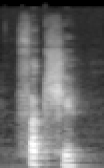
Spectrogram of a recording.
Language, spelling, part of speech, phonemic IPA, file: Dutch, faxje, noun, /ˈfɑkʃə/, Nl-faxje.ogg
- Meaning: diminutive of fax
